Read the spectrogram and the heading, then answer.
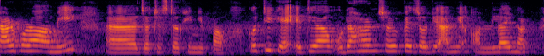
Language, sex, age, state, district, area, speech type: Assamese, female, 18-30, Assam, Goalpara, urban, spontaneous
